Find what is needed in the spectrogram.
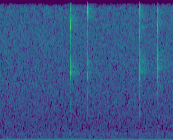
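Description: A few faint computer mouse clicks, one about a second in and two near the end, over a steady low electrical hum on the recording.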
